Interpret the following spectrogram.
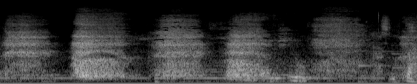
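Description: A man breathing hard in a series of heavy gasps and exhalations, several in a row, in pain from a severe headache.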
